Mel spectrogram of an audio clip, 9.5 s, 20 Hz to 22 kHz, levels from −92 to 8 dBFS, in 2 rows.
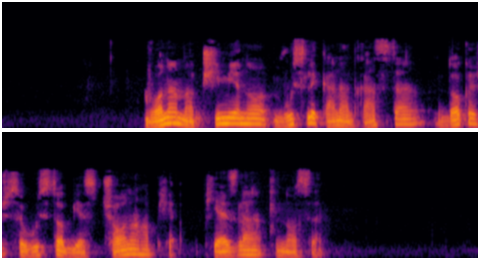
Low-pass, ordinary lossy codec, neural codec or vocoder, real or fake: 7.2 kHz; AAC, 64 kbps; none; real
